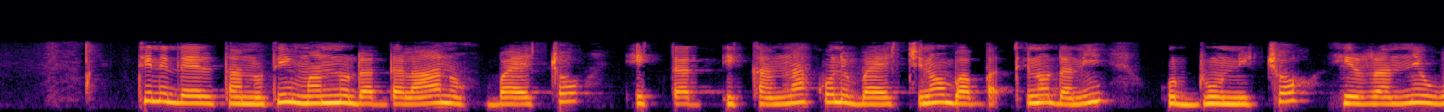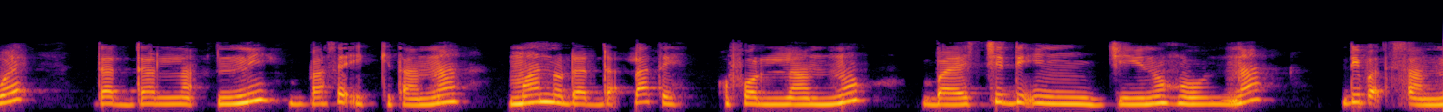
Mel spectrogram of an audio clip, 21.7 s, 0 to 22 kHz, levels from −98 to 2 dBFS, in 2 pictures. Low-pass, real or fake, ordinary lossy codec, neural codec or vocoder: 5.4 kHz; real; AAC, 32 kbps; none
